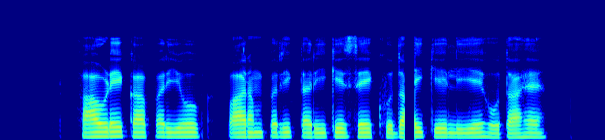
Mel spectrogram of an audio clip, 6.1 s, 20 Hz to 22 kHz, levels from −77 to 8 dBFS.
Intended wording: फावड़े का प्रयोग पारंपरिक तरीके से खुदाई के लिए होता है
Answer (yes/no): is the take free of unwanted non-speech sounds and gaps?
no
